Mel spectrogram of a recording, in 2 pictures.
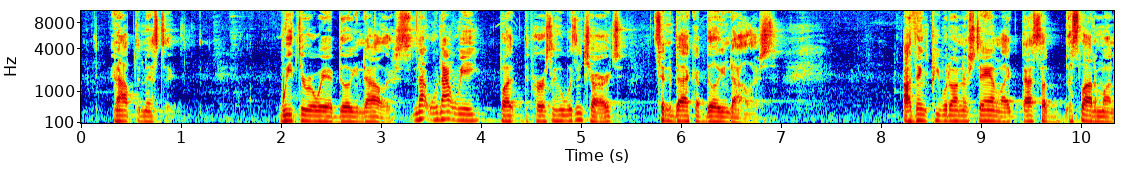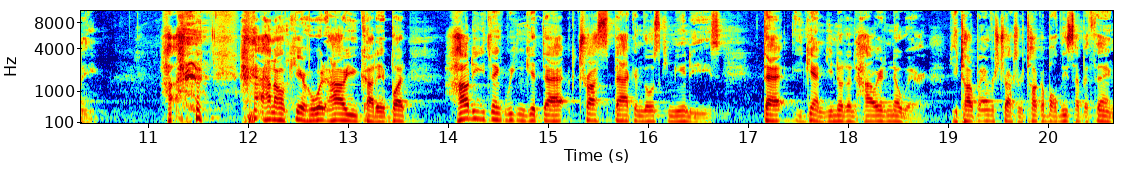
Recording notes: This year’s MACo Summer Conference featured a live recording of the No Pix After Dark Podcast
